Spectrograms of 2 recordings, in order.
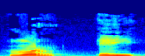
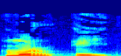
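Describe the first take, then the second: First: مرئي drawn out slowly on a rising tune; original form. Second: مرئي said slowly with the hamza kept; original form. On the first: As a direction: stretch مرئي slowly and lift the end. (مرئي ممدودة بنبرة صاعدة) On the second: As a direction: drawl out مرئي as the full base form. (مرئي ببطء مع إظهار الهمزة) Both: Shown as a demonstration. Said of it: "أصلها".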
